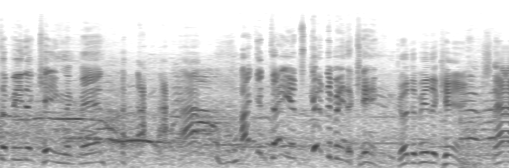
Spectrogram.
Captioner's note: laughing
